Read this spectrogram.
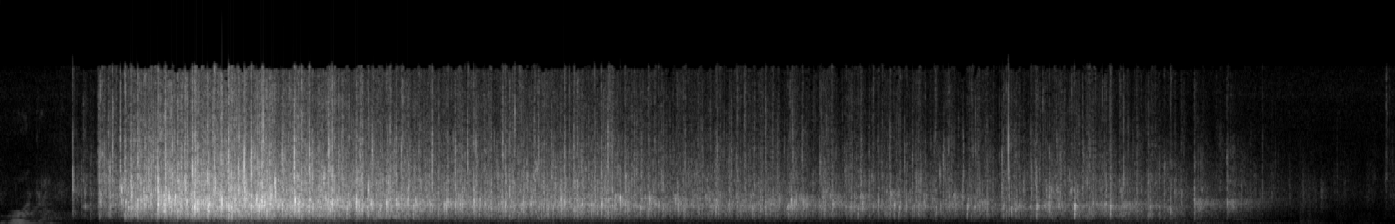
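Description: An audience applauds loudly, then the clapping fades away.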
